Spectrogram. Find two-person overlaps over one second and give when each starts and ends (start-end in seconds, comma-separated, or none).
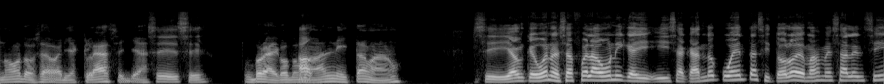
none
